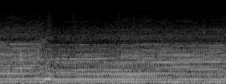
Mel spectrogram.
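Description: A McLaren race car in the Assetto Corsa Competizione sim roars with a loud, sustained engine note, holding high revs with slight pitch shifts and no voices over it.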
